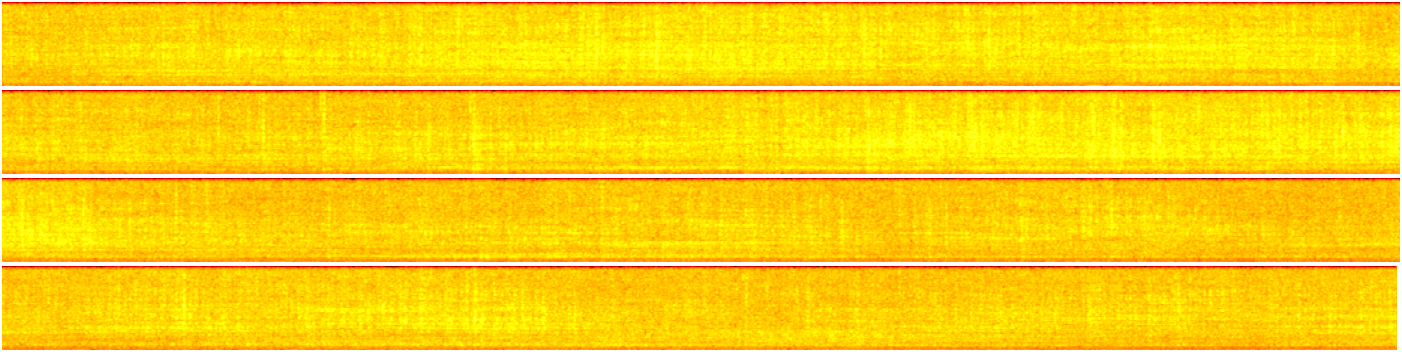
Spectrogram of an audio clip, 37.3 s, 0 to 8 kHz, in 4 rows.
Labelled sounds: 7.1	7.4	vessel noise, 3.4 to 3.7 kHz
13.6	13.8	vessel noise, 4.8 to 5.0 kHz
26.1	26.4	vessel noise, 4.1 to 4.5 kHz
35.4	35.7	vessel noise, 3.2 to 3.3 kHz

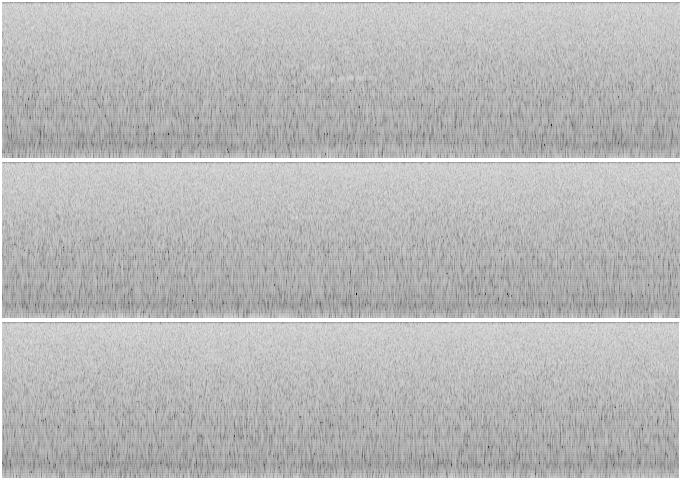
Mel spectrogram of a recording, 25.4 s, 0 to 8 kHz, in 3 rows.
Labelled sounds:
4.2	4.5	killer whale, 1.7 to 1.8 kHz

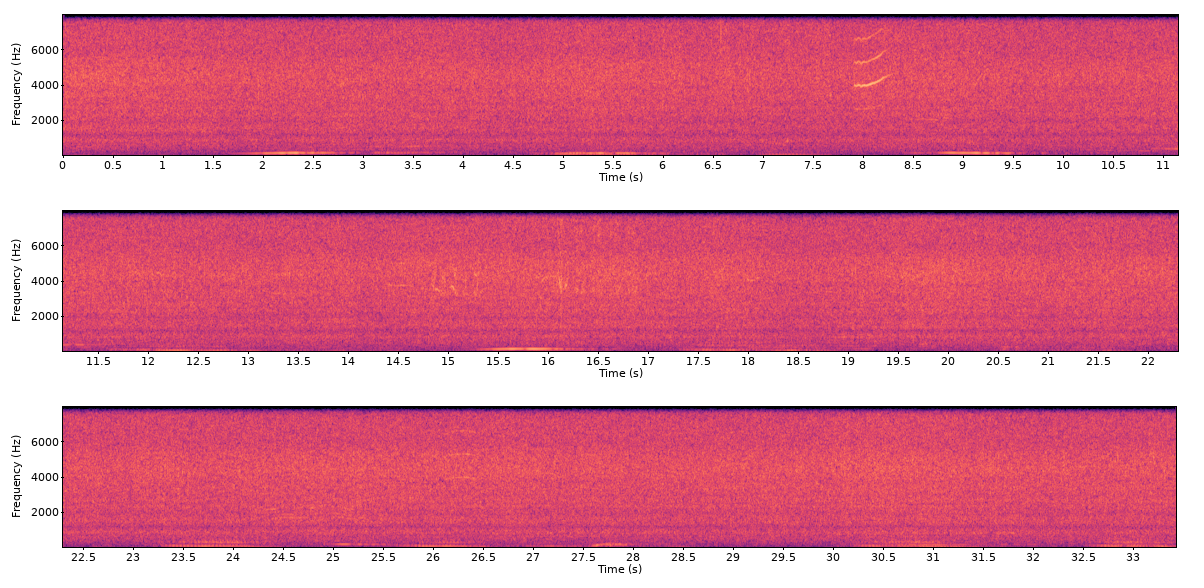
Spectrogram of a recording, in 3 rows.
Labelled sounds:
7.9	8.3	Pacific white-sided dolphin, 3.8 to 7.2 kHz
26.1	26.4	Pacific white-sided dolphin, 3.8 to 4.0 kHz

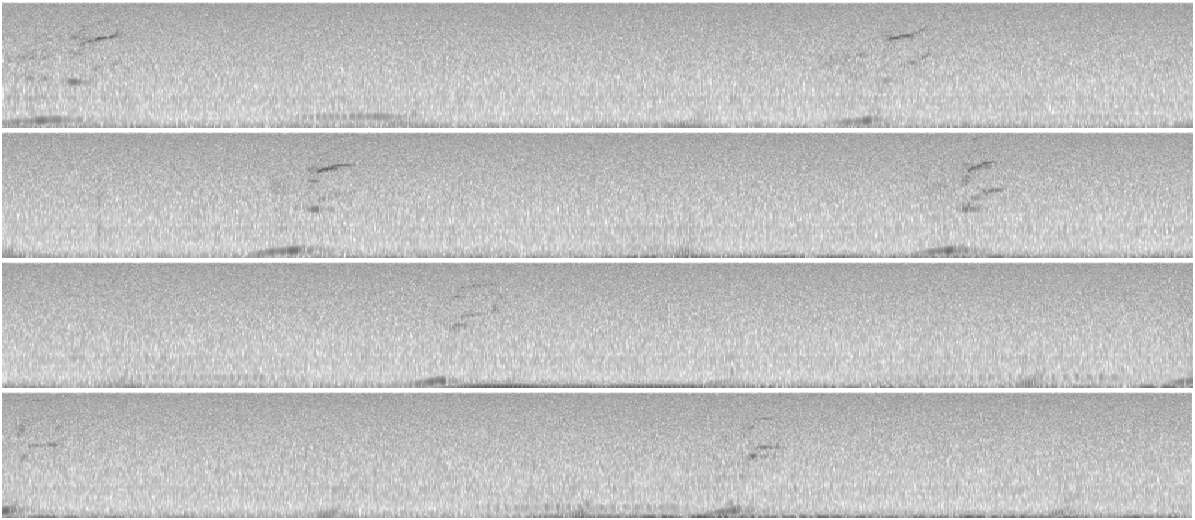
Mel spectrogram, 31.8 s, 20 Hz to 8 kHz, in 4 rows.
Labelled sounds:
0.5	0.8	humpback whale, 2.7 to 3.7 kHz
5.9	6.2	humpback whale, 3.1 to 3.8 kHz
10.0	10.3	humpback whale, 2.9 to 3.6 kHz
14.4	14.7	humpback whale, 1.5 to 3.9 kHz
24.0	24.2	humpback whale, 2.0 to 2.3 kHz

